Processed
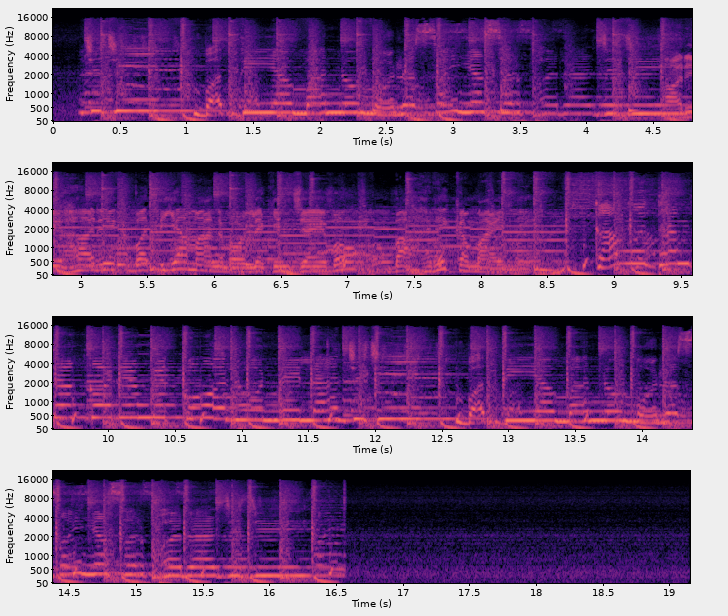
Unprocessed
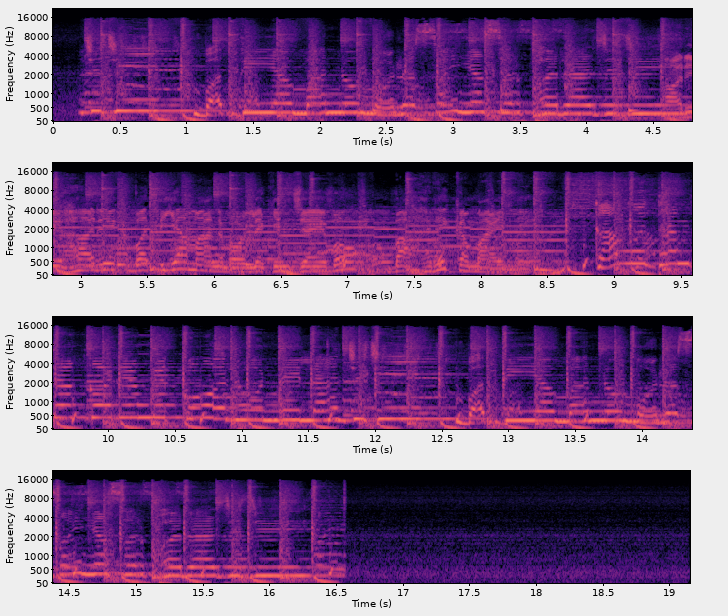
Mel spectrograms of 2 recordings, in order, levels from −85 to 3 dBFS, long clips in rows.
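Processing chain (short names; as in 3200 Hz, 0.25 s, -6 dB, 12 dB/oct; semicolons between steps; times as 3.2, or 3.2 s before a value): 3.58–4.09 compressor 5:1, threshold -35 dBFS, peak gain reduction 10.5 dB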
